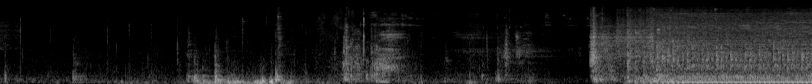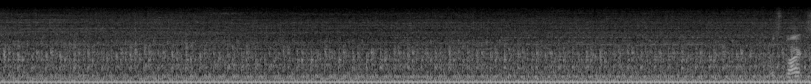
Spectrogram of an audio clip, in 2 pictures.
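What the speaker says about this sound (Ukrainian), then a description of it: "Зараз заведу трактора" A mini tractor engine cranks briefly among some talking and clatter, then catches and settles into a steady, loud, rattling idle that continues to the end.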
